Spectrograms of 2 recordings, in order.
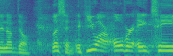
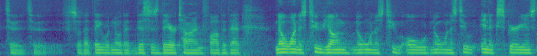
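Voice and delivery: soft, low, unhurried praying voice; prayer; 6 semitones lower, 7 dB quieter than usual. Real, not acted. Pastor praying to the Father for the congregation, hushed prayer. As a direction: pray quietly with reverent pauses.

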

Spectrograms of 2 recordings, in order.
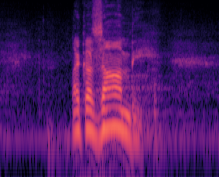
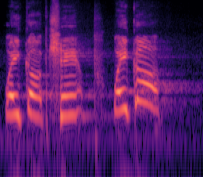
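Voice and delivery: put-on much higher pleading child's cry, rising each time; a child's voice climbing higher with each wake up; desperate boy crying; 11 semitones higher, slower than usual. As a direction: beg a fallen father to wake. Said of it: "Ricky Schroder just starts yelling".

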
